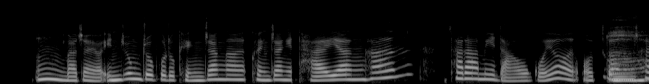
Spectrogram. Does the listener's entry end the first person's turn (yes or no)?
no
